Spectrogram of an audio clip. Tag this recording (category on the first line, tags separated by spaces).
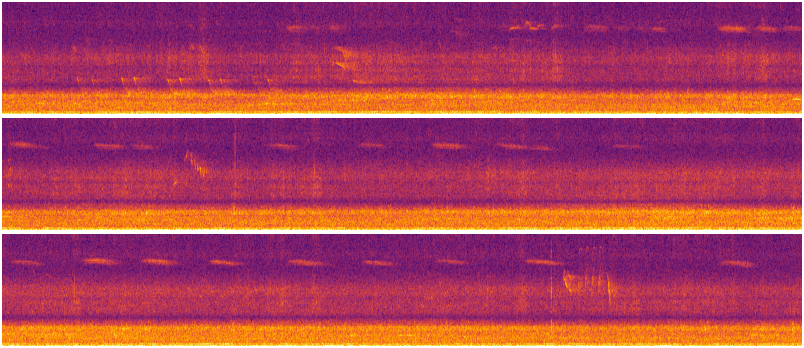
Soundscapes > Nature
nature artistic-intervention alice-holt-forest soundscape data-to-sound phenological-recording weather-data raspberry-pi sound-installation natural-soundscape modified-soundscape Dendrophone field-recording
